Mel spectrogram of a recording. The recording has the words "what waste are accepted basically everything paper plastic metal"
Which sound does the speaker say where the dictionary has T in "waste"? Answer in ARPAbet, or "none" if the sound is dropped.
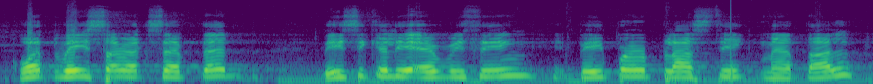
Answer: none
